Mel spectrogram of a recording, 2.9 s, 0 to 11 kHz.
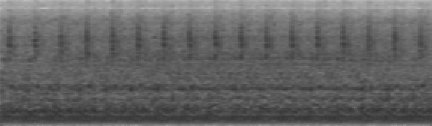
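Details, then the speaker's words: VW R32 first start after 10 years sitting and a redone timing chain: light, even tick about three times a second over a smooth idle; owner thinks it may need adjusting, source unconfirmed. "Not just uh doing like what I was doing like an idiot, but man a slight ticking"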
